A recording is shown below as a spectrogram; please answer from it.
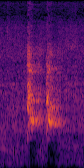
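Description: Two sharp dog barks in quick succession, fairly close, over a quiet background.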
